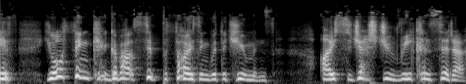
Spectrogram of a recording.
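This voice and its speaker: Here a woman uses a put-on character voice, pitched high. She talks at a fairly quick pace. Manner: desperate, pleading.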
